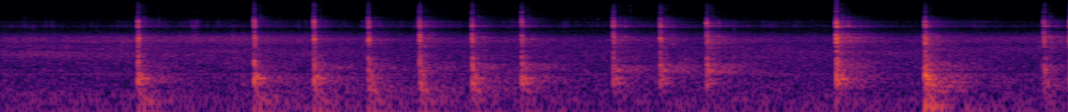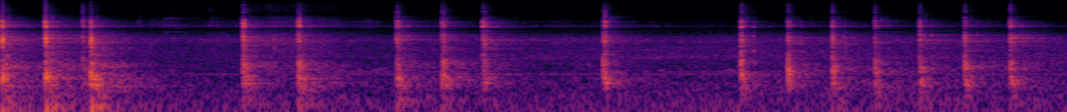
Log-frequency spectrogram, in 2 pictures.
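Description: A long series of sharp knocks, coming irregularly one to three a second, each with a short ringing tail. The loudest knocks bunch together around the middle, over a faint steady hiss.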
